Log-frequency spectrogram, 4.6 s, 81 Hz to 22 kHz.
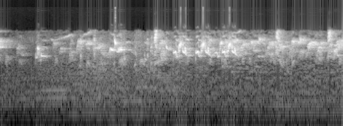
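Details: Molting red-whiskered bulbul in Singapore, 4 June 2017, pouring out a continuous bubbling, chirpy warble that builds after a brief opening note and stays busy to the end, in a quiet setting.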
